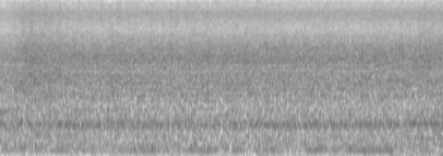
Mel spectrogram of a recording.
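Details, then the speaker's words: Newly installed Chinese diesel air heater in a UK self-build camper van, running full output with very hot outlet air: steady even hum with faint constant tone, no surging or rattles; working normally. "Anyway, it's done, it's in, it's working."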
